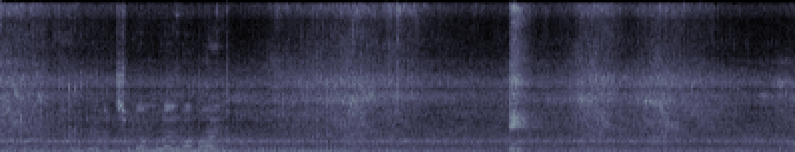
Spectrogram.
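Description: Motorbikes pass by nearby.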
